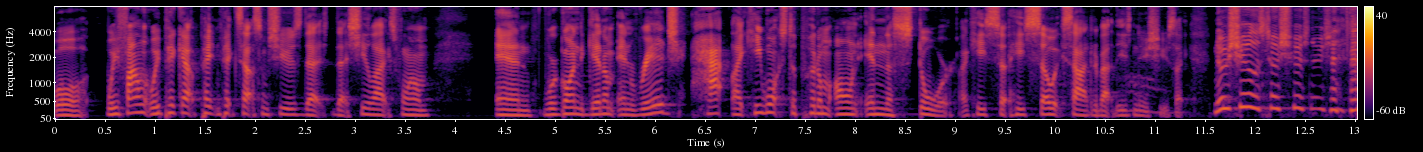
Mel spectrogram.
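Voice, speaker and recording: This man has an American accent and a normal speaking voice, fairly high in pitch with ordinary pitch variation. He goes at a moderate pace on a very clean recording with a silent background. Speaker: mom, podcast co-host. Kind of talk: casual chat.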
